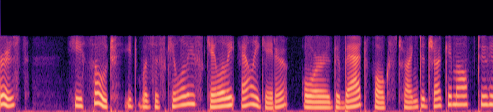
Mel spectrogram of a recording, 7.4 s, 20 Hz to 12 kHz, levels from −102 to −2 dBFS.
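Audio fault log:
No fault is logged for this speech clip.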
